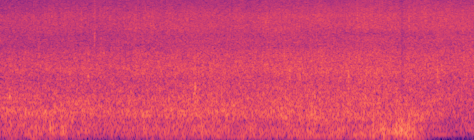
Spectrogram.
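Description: Water rushes steadily down the East Race, a man-made city kayak course, a dense, continuous roar with no pauses and no voices.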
